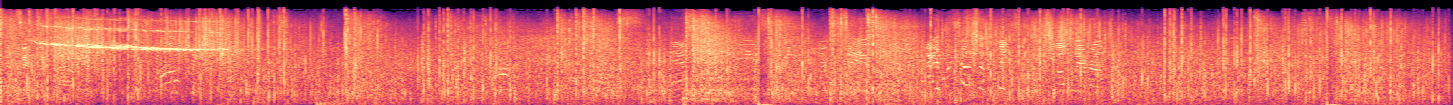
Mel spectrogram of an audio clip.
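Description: Fireworks crackle and pop in dense bursts.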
